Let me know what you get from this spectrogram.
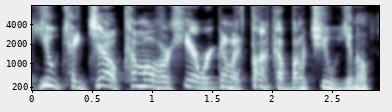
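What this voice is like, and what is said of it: Imitates a thick Chicago accent. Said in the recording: “I'm from Chicago all my life, and here's Ed. Ed makes me sound like I'm from London because his accent is so”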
